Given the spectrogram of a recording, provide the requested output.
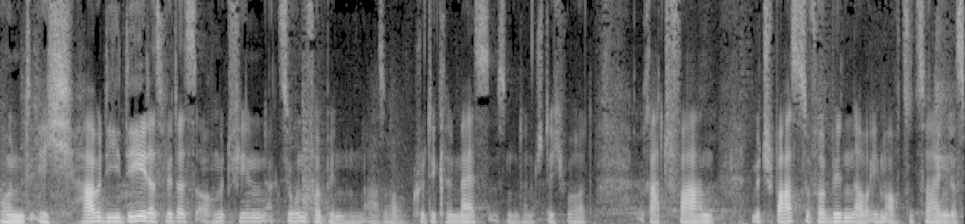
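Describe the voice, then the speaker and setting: Against noticeable background noise, a man of medium pitch talks at a moderate pace with fairly even intonation. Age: 30s. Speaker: teacher and volunteer cycling officer. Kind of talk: radio interview.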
